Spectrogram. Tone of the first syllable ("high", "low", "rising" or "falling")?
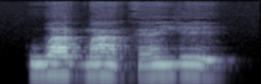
high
